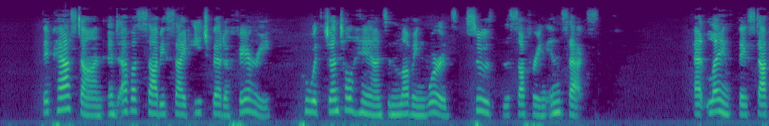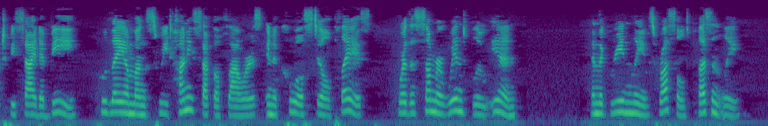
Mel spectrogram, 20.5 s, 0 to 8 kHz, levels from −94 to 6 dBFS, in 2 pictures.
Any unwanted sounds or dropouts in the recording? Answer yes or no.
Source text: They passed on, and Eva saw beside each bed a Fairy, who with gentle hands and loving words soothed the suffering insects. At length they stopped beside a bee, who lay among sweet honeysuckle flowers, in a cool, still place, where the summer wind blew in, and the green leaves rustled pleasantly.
no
